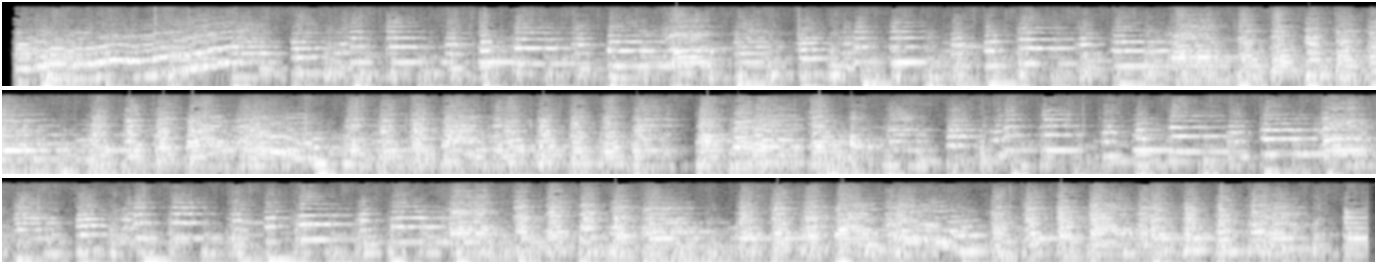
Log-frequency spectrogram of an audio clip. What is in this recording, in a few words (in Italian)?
Orchestra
